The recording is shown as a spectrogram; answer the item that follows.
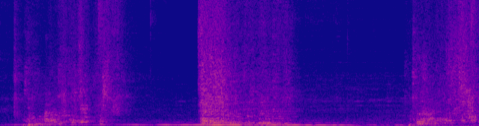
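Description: Water rushing in a small tiled bathroom, coming in surges: a first one just after the start, the loudest about two and a half seconds in, and another near the end. A steady low hum runs underneath.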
